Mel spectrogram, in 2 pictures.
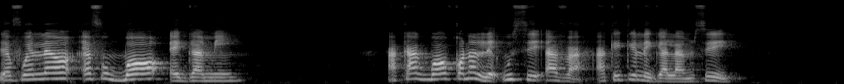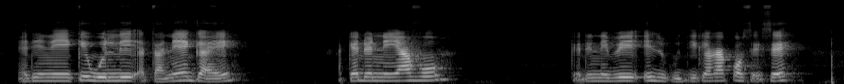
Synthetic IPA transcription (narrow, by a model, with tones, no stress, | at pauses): t̪ɛ˨fʊ˨˦ɛ˦lɛ˦fʊ˦ɡ͡bɔ˦ɛ˨ɡa˨mĩ˨ | a̰˨ka˦ɡ͡bɔ˦kɔ˦nã˦lɛ˨ʔu˦se˦ʔa˨va̰˨a̰˨ke˦ke˦le˨ɡa˨la˨m˨se˦˨ | ɛ̰˨ɖɪ˨nɪ̃˨ke˦we˨le˦a̰˨t̪a˨nɪ̃˦ɛ˦ɡa˨ɛ˦ | a˨kɛ˦dɛ˨nɪ̃˨ja˦vʊ˦˨ | kɛ̰˨dɪ˨nɪ̃˨be˦ʔe˦zu˨ku˨d̪i˨ka˦ka˦kɔ˦sɛ̰˨sɛ˦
